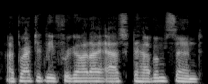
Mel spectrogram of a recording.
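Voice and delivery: fast, high, offhand; feigned casual. Acted. Narrator faking indifference to his wife, fast and offhand. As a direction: rattle it off as if it's nothing.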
